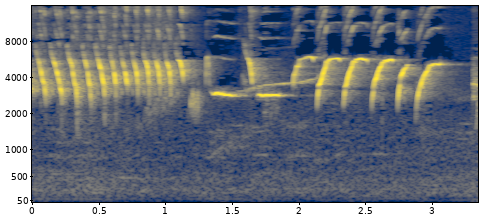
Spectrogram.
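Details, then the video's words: Canary song used as a lure to get lazy canaries singing: a fast buzzy trill of high rapid notes, then smooth whistles and a run of arched, downward-slurred notes repeated about four times a second. "VOICE OF CANARY"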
